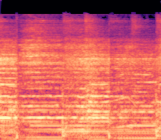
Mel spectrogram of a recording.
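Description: A live rock band playing: electric guitars over bass and a steady drum beat.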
